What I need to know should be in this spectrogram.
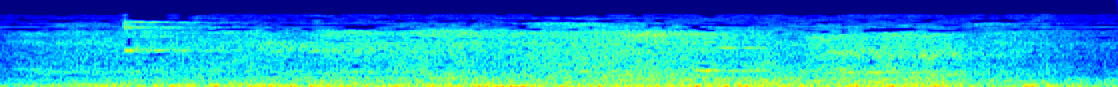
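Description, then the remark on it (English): A loud, steady subway train rumble fills the whole stretch, a dense, muffled roar with rattling undertones that holds constant throughout, with only faint, brief clinks surfacing above it. “That's right, the sound of a subway.”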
